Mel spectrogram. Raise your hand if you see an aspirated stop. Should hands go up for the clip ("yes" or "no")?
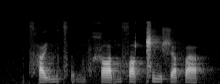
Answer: yes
